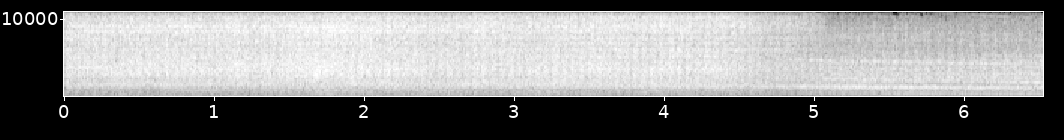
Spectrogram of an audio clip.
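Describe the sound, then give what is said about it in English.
Enormous circular diamond saws spin while cutting through bedrock, making a dense, steady mechanical roar with a low hum underneath. It holds almost unchanged throughout, easing slightly near the end, with no voices. “the enormous circular diamond saws began to spin.”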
